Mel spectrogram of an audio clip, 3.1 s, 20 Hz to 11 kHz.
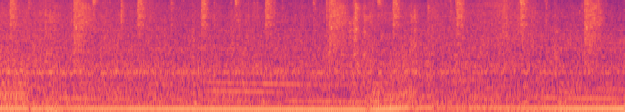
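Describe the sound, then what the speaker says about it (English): An Acura Integra's angry-sounding 4-cylinder engine holds a loud, close, steady drone that briefly dips and climbs again as the revs shift, with no talking. "You get a nice sort of angry sounding 4-cylinder in there"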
